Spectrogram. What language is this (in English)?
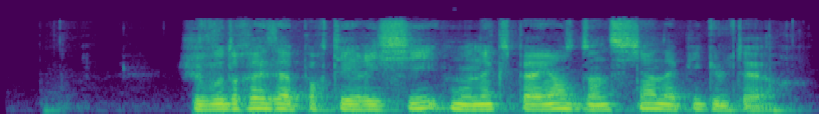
French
